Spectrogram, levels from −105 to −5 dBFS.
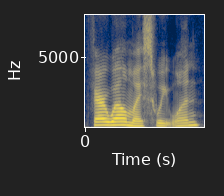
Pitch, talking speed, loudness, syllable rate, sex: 205 Hz, 200 wpm, -16 LUFS, 6.1 syllables/s, female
